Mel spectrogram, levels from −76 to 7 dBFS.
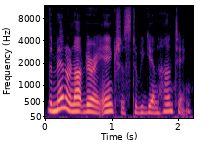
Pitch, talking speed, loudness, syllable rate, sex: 200 Hz, 240 wpm, -16 LUFS, 6.6 syllables/s, female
